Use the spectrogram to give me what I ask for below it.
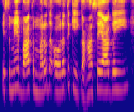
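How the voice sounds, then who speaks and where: A woman's voice: fairly high pitch, level tone, unhurried, fairly bright tone, clean tone. A woman voicing a young working wife who protests earnestly against being blamed. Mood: indignant.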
